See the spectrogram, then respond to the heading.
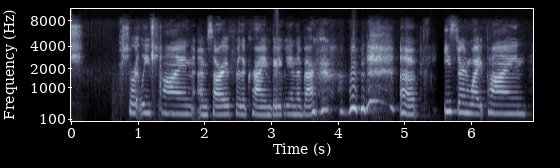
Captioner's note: laughter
